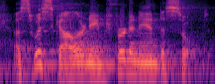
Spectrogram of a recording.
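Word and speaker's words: Saussure: Swiss scholar named Ferdinand assort like you pronounce his last name - Saucer applied scientific methods to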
